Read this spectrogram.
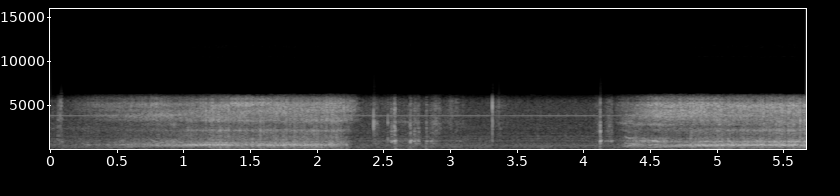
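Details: Loud, rough snoring on two breaths in, separated by a quieter breath out, recorded by a bed partner seeking help who hears it every night: snoring.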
